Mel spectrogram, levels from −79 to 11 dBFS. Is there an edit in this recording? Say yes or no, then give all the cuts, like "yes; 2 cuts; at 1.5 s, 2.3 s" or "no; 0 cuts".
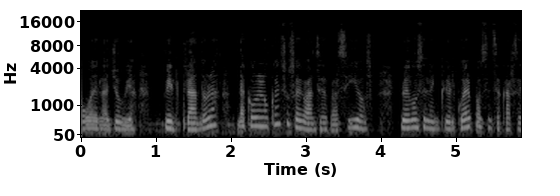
no; 0 cuts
